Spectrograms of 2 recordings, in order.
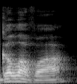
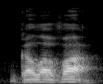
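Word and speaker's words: голова: up the next tip in addition to these rules pronounced unstressed vowels shortened and stressed vowels longer so in galava you quickly move through all syllables but hold a little unstressed one galava so you pronounced unstressed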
